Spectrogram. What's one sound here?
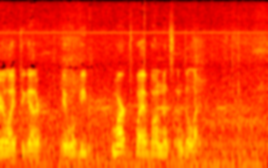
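A young man reads aloud calmly outdoors.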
